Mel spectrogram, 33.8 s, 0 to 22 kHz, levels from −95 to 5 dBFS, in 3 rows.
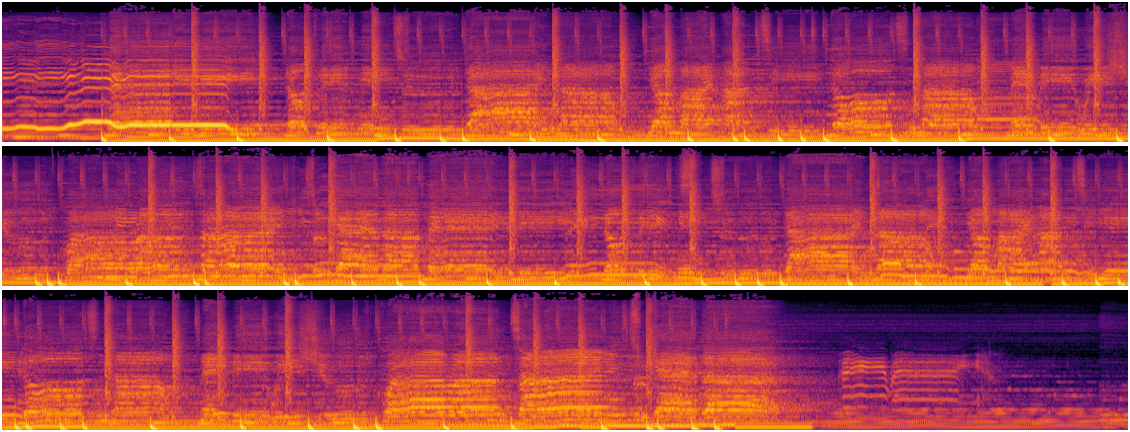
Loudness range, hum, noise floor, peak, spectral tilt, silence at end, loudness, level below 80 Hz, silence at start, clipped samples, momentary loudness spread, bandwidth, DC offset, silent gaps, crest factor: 3 LU; none; -33 dBFS; 0 dBFS; -6 dB/octave; 0 s; -13 LUFS; -18 dBFS; 0 s; under 0.1%; 8 LU; 20 kHz; 4%; none; 12 dB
